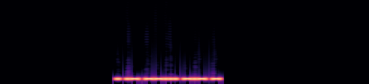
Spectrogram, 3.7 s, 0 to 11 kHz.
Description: Morse code, heard as a keyed tone, about 51 wpm, 700 Hz. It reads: EA7KT
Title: DXCC-100 Call Signs - 5 Characters - Repeated 3x - 50wpm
